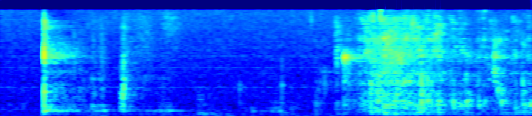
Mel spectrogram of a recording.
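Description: A close-up drinking sound: a few sharp clicks and gulps from a water bottle, then a longer, louder stretch of sloshing, swallowing water with no one talking.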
